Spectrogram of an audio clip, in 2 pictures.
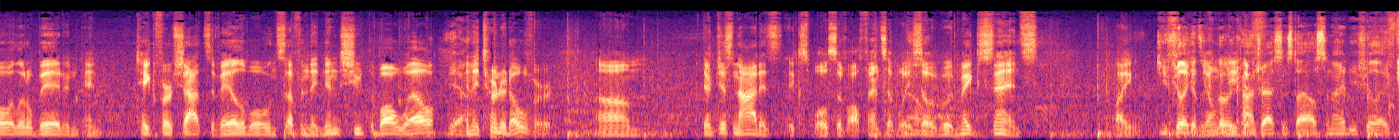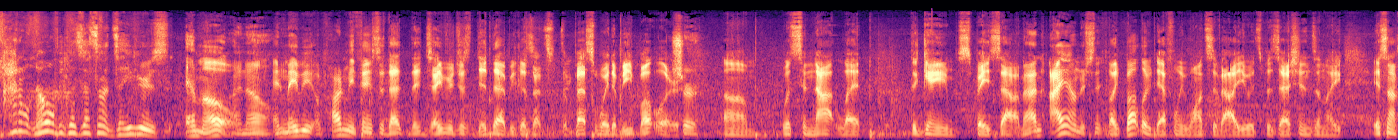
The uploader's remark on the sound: Live from the Big East Tournament in NYC.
